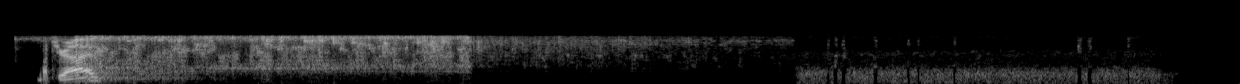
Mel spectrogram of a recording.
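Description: Pulsed MIG welding arc from a cobot torch on stainless steel, a loud, dense crackling buzz that starts abruptly. After about five seconds it drops to a softer hiss, and a faint noise trails off shortly before the end. The sound is thin and cut off at the top, as through a web-conference audio feed.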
